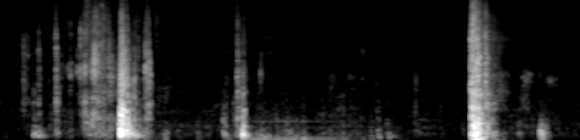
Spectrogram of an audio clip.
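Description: A person climbing into a car's driver's seat: shuffling and rustling against the seat and body, with a few thumps, the loudest two about a second in and about a second before the end.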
